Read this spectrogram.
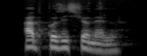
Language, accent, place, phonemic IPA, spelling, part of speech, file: French, France, Lyon, /ad.po.zi.sjɔ.nɛl/, adpositionnel, adjective, LL-Q150 (fra)-adpositionnel.wav
- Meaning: adpositional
